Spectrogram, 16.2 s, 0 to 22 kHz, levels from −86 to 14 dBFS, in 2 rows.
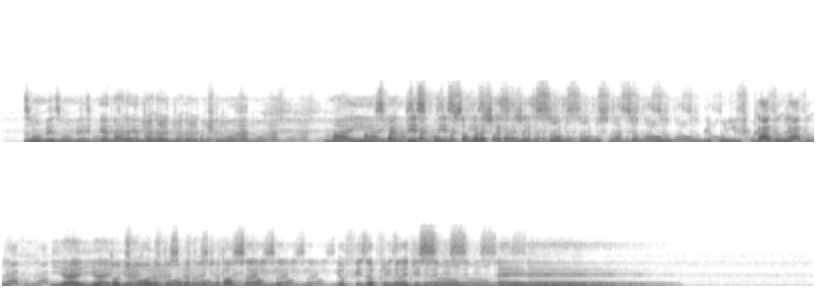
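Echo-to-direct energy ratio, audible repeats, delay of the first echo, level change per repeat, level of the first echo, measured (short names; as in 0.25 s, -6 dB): -5.0 dB, 3, 0.304 s, -7.5 dB, -6.0 dB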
